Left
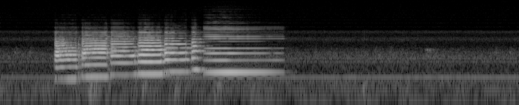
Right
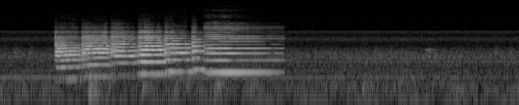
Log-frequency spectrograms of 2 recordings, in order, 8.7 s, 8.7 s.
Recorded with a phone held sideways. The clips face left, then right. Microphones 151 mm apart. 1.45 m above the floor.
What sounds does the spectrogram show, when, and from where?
0.9 s a trumpet: 55° left (ahead or behind), 2 m
3.4 s a violin: 20° left (ahead or behind), 0.6 m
